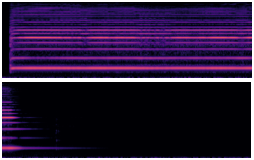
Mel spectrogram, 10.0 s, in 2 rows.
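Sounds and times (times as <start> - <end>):
violin arco on A string: 0.2 - 5.9.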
